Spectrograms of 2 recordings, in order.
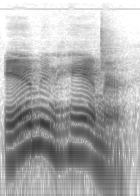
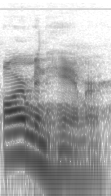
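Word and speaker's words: Arm & Hammer: a lot of things am and ham am am and Hammer arm no it's Arm and Hammer you said am nobody said I knew how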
